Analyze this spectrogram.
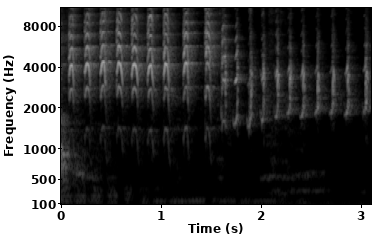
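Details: Long-tailed shrike of the blangkon kind, wild, in busy isian-filled song: quick runs of bright, clipped high notes, about six per second, changing midway to a slightly lower repeated note.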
